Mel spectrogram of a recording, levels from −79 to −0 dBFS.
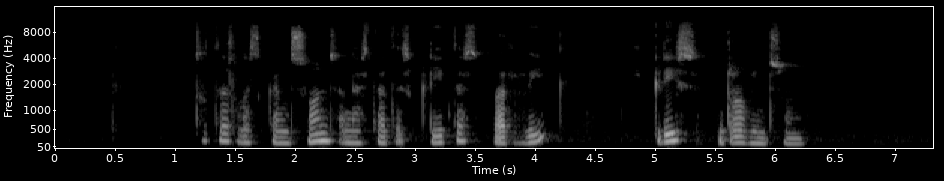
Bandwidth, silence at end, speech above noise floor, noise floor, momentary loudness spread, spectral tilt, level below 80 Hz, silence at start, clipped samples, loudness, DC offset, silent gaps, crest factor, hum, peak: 11 kHz; 1.1 s; 41 dB; -78 dBFS; 11 LU; -4.5 dB/octave; -88 dBFS; 1.15 s; under 0.1%; -38 LUFS; under 0.1%; none; 24 dB; none; -16 dBFS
